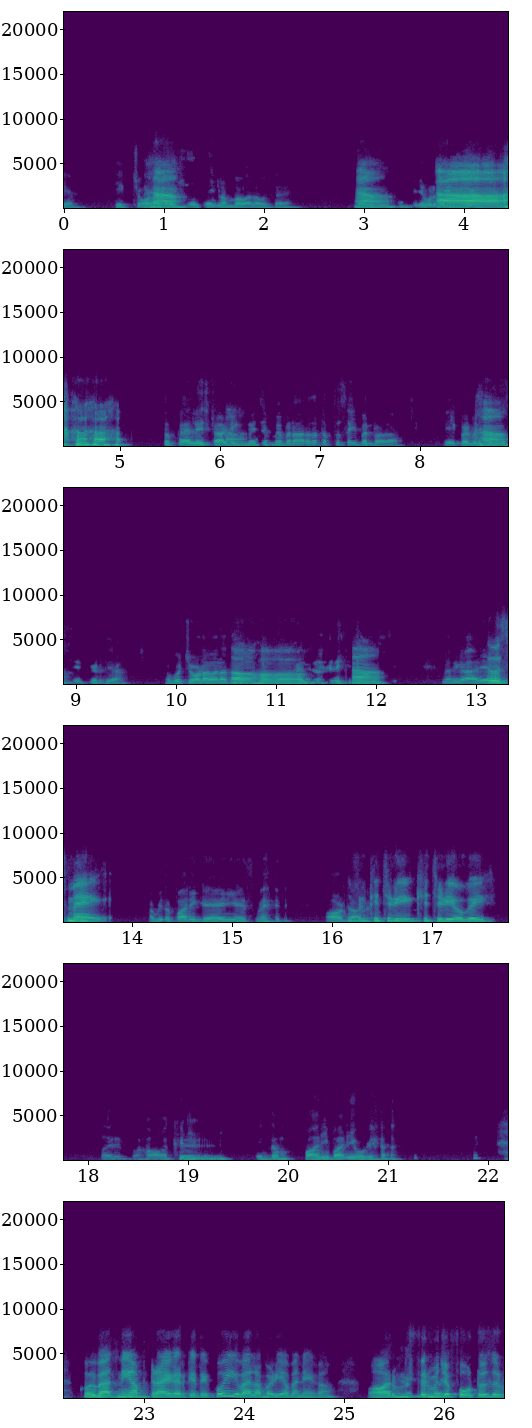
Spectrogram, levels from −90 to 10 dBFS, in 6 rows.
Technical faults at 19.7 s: speech suppressed in double talk

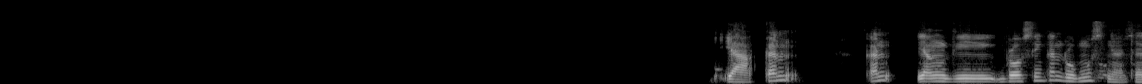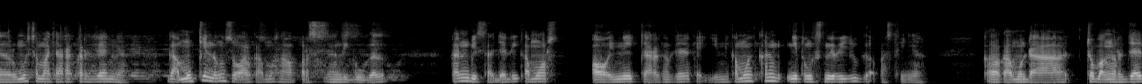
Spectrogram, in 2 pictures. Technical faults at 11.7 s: feedback echo between two devices

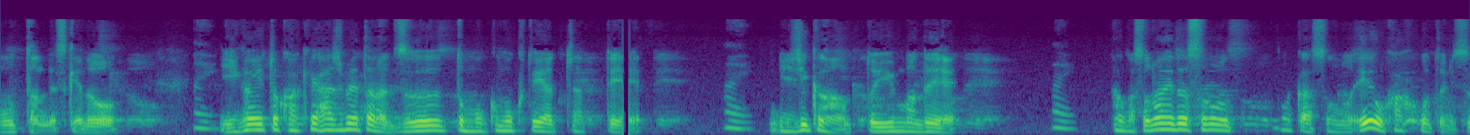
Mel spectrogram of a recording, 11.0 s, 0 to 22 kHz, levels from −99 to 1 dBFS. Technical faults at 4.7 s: echo with no canceller; Bluetooth stall

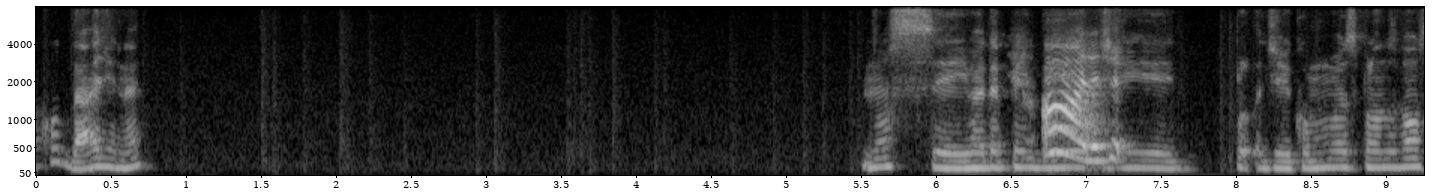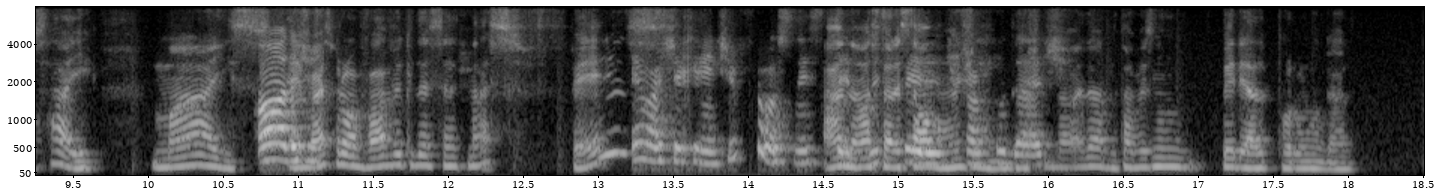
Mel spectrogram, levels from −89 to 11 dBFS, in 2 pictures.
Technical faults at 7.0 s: none

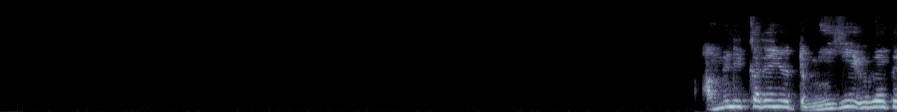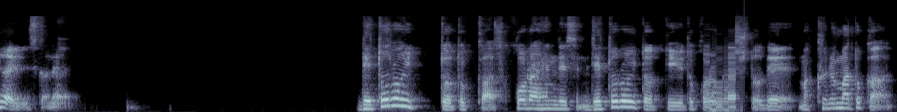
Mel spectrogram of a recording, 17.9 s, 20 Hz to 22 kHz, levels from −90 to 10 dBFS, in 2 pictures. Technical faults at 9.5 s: none

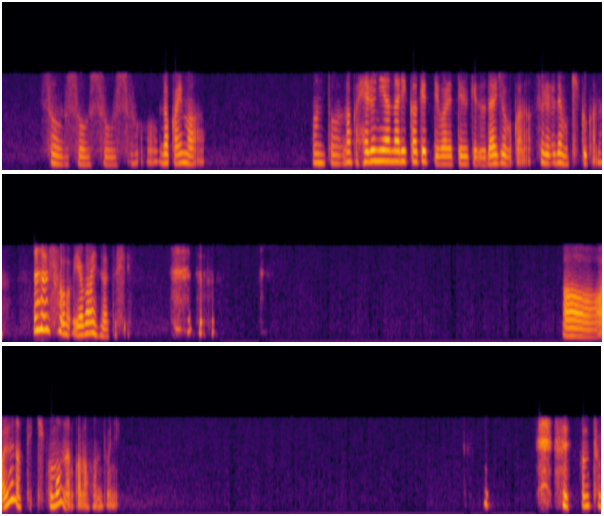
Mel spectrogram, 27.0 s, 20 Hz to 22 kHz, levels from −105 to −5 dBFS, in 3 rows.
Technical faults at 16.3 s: none

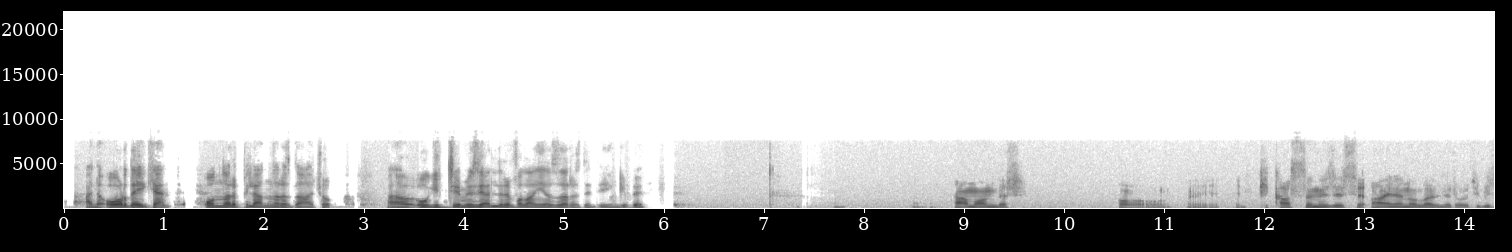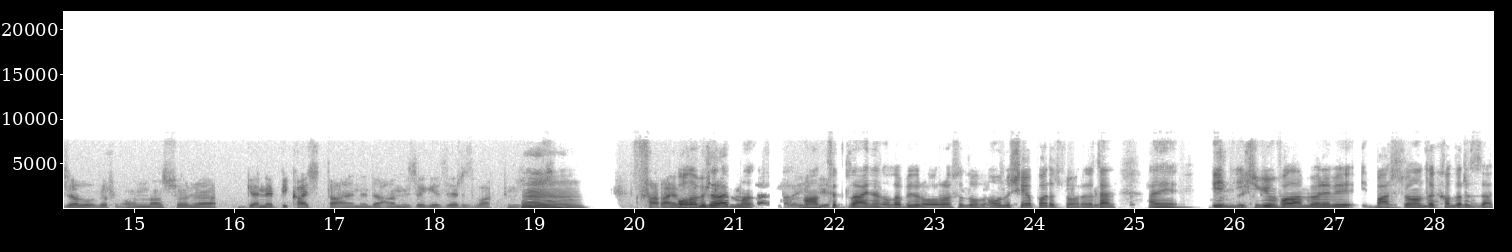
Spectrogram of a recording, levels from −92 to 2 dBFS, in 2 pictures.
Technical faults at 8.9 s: none

